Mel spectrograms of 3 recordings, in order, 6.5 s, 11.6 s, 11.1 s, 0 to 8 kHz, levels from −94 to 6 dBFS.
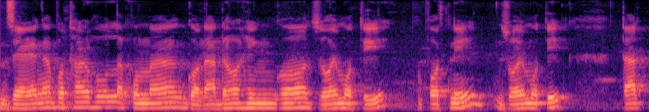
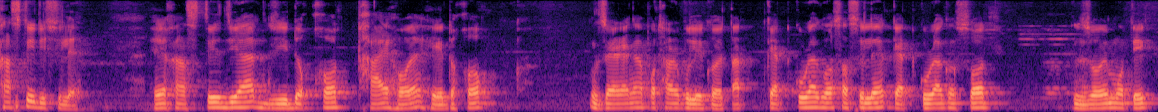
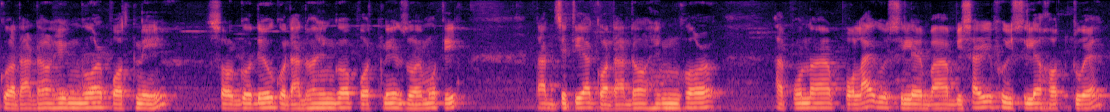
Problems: constant background noise, background conversations at intervals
